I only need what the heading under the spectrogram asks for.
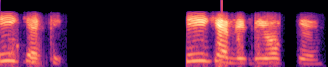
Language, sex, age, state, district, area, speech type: Hindi, female, 45-60, Bihar, Begusarai, rural, conversation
